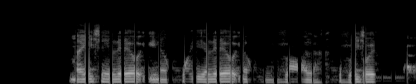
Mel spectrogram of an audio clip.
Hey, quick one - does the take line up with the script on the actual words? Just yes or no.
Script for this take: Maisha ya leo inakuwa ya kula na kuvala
no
